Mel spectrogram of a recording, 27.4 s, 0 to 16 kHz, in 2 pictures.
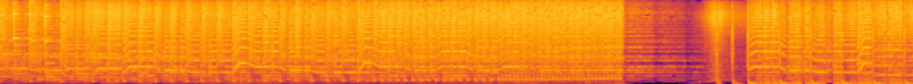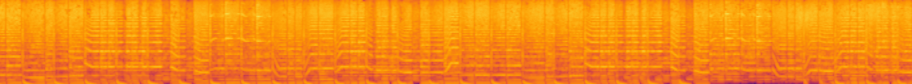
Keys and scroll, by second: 1.7 ], 1.9 ], 3.2 [, 19.0 ctrl+-, 19.6 ], 19.7 ].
